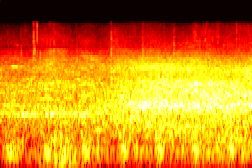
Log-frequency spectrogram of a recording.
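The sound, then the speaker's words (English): A packed football stadium crowd at a Hearts match roars and screams continuously, a dense wall of many voices that swells slightly louder toward the end with no pauses. “They're screaming for Rudy Scourge”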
